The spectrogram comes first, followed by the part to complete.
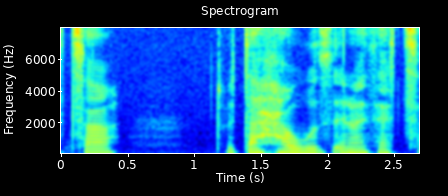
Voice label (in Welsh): "hawdd", Welsh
